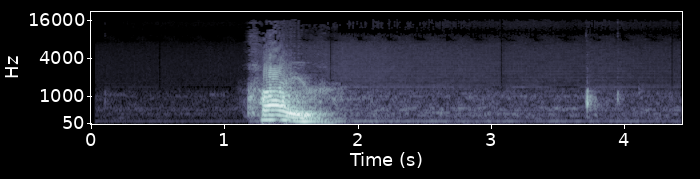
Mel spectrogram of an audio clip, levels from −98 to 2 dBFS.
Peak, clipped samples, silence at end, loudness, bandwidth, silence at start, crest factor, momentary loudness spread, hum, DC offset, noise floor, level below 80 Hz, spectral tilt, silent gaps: 0 dBFS; under 0.1%; 2.65 s; -13 LUFS; 11 kHz; 1.15 s; 18 dB; 28 LU; none; under 0.1%; -65 dBFS; -54 dBFS; -8 dB/octave; none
